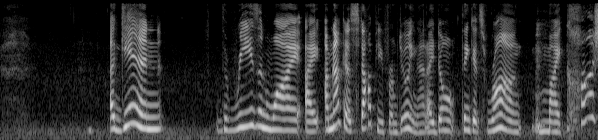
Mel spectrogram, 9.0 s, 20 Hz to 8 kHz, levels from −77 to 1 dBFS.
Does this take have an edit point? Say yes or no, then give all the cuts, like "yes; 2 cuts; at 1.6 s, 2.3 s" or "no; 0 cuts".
yes; 3 cuts; at 1.4 s, 4.8 s, 7.9 s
